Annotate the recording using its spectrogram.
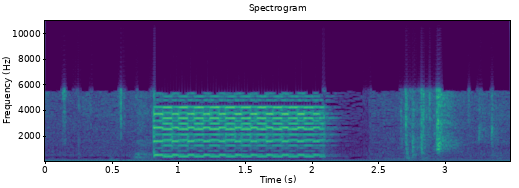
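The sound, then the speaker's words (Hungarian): A telephone at the Debrecen emotional first-aid telephone helpline in Hungary rings once in a steady, warbling electronic trill lasting over a second, then stops abruptly as the call is answered, followed by faint handling noises and a low background hum. “Lelki Első Segély Telefonszolgálat, jó napot kívánok!”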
